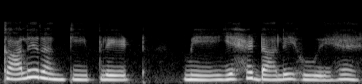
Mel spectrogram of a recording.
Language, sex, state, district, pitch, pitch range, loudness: Hindi, female, Himachal Pradesh, Shimla, 220 Hz, 215-240 Hz, -13 LUFS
